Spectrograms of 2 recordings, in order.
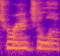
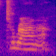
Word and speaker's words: Toronto: It's not tarantula, but it's Toronto.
